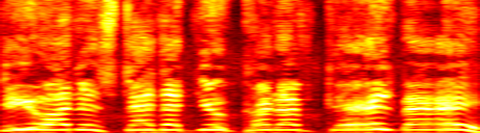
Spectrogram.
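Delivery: put-on shrieking old woman voice. Retelling a story about an elderly woman who shrieked at a driver, imitating her screaming old woman voice. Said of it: "she is screaming at the top of her lungs".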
